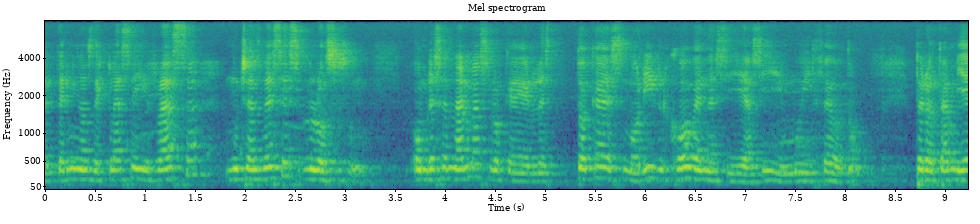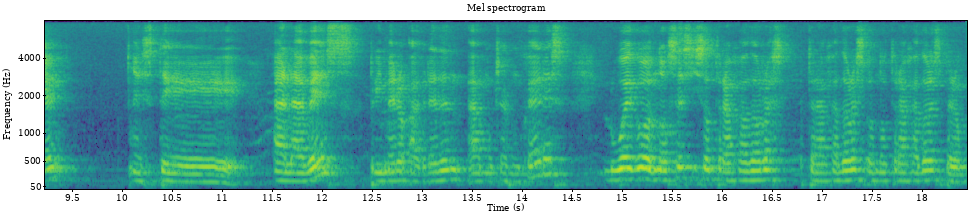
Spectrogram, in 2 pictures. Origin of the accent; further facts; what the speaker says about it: France; Spanish is a second language; sobre todo como francesa, que tenemos uno de los complejos militar o industriales más bestiales del planeta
